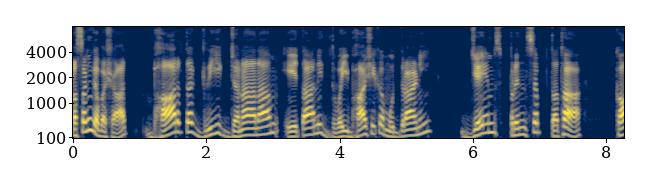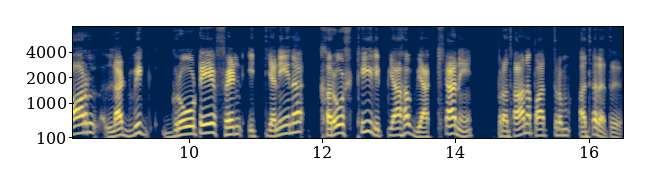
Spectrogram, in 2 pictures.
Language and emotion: Sanskrit, neutral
